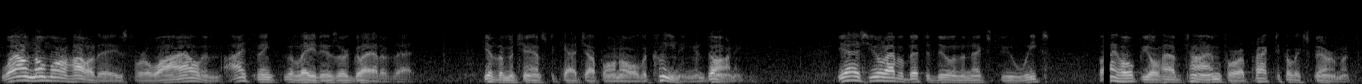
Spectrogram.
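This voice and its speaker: Old-time radio ad guy, husky and animated, sells straight to the listener, dull vintage sound. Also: lowish voice. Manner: direct, persuasive address to the listener. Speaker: announcer. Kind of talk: 1940s radio advertising pitch. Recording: muffled vintage radio recording.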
